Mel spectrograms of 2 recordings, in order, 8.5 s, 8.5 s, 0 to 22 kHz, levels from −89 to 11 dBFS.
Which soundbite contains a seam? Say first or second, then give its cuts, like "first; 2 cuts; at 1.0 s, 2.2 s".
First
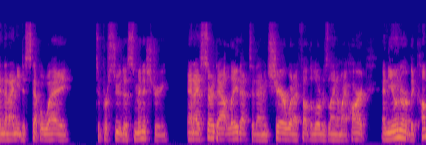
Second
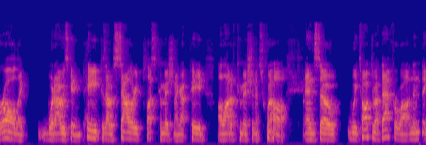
second; 1 cut; at 5.9 s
